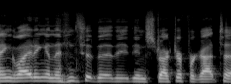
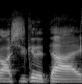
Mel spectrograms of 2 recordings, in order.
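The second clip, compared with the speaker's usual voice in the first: mock anxious, fearing-the-worst worried tone; 3 semitones lower than usual. Retelling one onlooker's reaction as she went ahead, imitating his worried tone. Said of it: "he's speaking in a tone that's like".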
